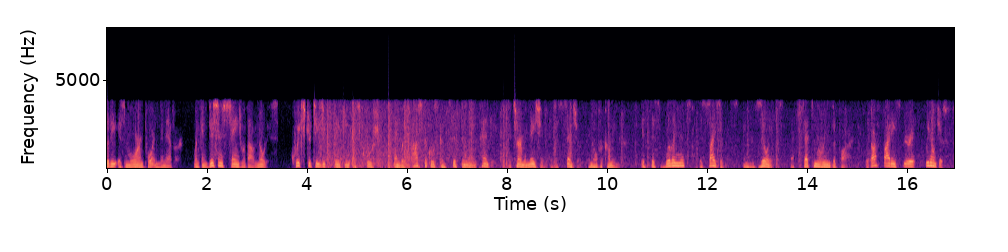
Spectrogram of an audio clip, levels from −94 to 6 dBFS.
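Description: Two faults run through the whole clip. The first is tandem speech coding. The speech passed through two lossy speech coders in a row, and the final stage sounds like GSM full rate working on audio that an earlier ADPCM-type coder had already degraded. The second coder has to model the first coder's errors as well as the speech, so the damage adds up. The result is rough, muffled and warbly, and nothing remains above 3.8 kHz.

The second constant fault is noise suppressor artifacts. The suppressor pulls steady background down by about 17 dB. It decides frame by frame which bands to lower, so the noise sinks in the gaps and swells back under the speech.

From 4.21 s to 7.67 s, just after "change without notice quick", the noise suppressor is catching up. The room noise jumps by about 22 dB at roughly 4 s, and the suppressor's noise estimate trails behind. The louder noise comes through with less reduction at first. 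It then sinks by about 13 dB as the estimate adapts over roughly 3.5 s.

The suppressor then cuts speech in four stretches. In each one it treats parts of the speech as noise and turns them down with the background, so soft consonants, word endings or quiet phrases sound swallowed or faint:
7.08–8.05 s, brief dips totalling a fraction of a second, down about 10 dB.
8.67–11.12 s, about half a second in total, down about 17 dB.
11.84–12.75 s, about 18 dB deep.
13.31 s to the end, about 17 dB deep.

The lowest bass is rolled off by the call's microphone high-pass filter, which is normal processing.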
